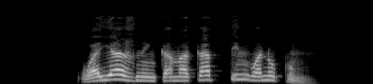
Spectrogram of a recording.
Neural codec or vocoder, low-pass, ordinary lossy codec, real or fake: none; 9.9 kHz; MP3, 48 kbps; real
